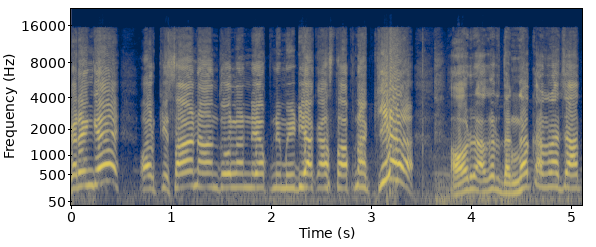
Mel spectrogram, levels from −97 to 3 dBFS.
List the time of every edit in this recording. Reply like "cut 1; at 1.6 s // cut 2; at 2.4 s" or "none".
cut 1; at 3.5 s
